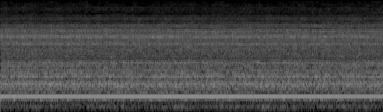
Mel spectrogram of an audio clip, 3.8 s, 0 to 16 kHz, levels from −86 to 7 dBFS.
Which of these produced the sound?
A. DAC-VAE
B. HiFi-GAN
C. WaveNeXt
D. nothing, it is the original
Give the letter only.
A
